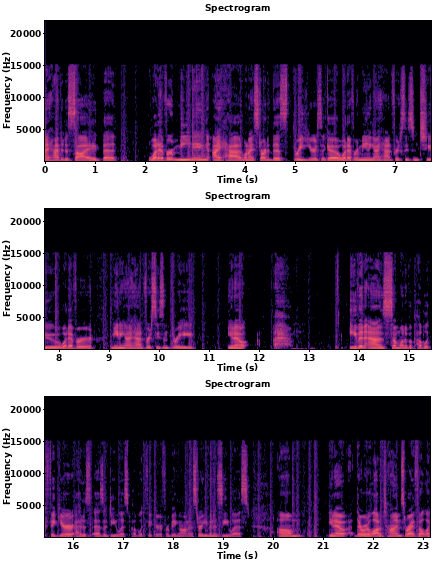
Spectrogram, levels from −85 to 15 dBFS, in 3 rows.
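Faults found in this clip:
Overdone noise removal, throughout. Background gated to near silence, leaving twinkling specks where isolated bands flicker above and below the suppressor's noise estimate. Quiet low-level speech components fall near that estimate and get pulled down with the noise. Probable component: noise suppression stage, set too aggressive for this recording's noise floor.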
